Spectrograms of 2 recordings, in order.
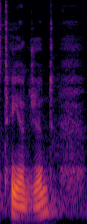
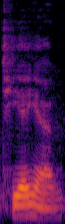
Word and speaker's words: tangent: And tangent, of course, T-A-N-G-E-N-T, that's tangent, but often abbreviated with T-A-N, but still pronounced tangent, not tan.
